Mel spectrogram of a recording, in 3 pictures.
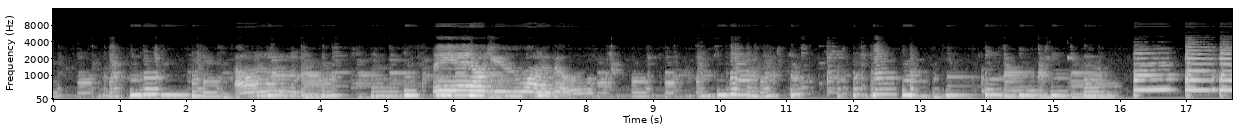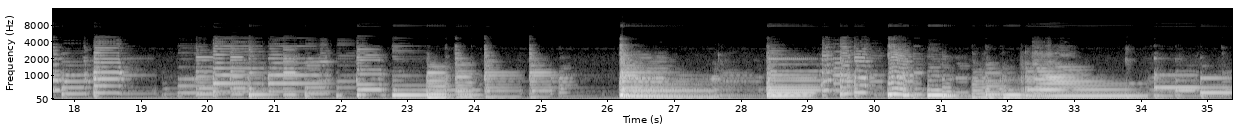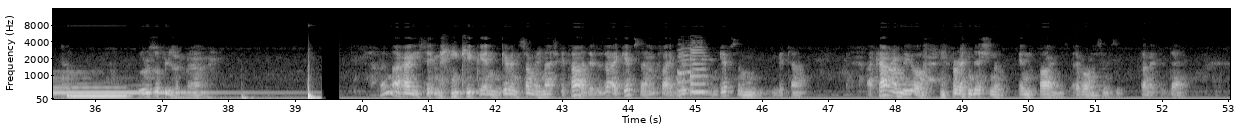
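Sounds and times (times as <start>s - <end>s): acoustic guitar playing: 0.0s - 39.4s, 44.5s - 45.4s.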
